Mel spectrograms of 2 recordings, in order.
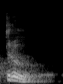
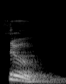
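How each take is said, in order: First: The word begins with a t sound. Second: The word begins with a th sound. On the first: The speaker calls it wrong. "Don't say true" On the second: The speaker calls it right. "Try to pay attention on those little sounds like the th"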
